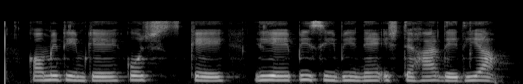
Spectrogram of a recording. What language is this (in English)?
Urdu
